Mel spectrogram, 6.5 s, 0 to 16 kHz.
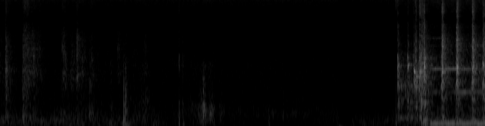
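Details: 2016 Honda Odyssey with Engine, VSA, LDW and FCW warning lights on: faint, uneven ticking a few times a second with the engine off, then a louder busy patch, near the PCM and VSA control module; clicking, cause unclear.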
